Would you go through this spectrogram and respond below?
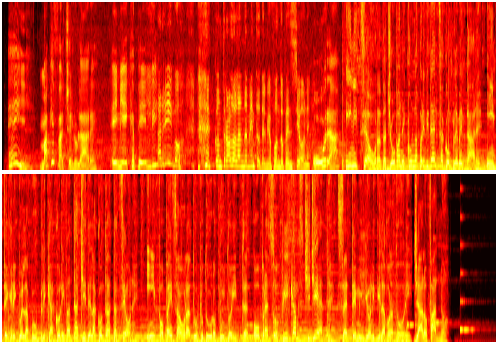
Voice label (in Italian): Radio; 20s; Filcams CGIL; Parrucchiera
